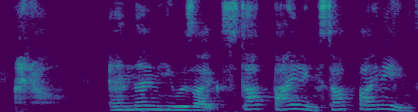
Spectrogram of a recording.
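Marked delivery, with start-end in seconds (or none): 2.3-4.2 yelling, shouting. Retelling how he yelled at the two fighting: imitating Graham yelling. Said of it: "he started yelling at us".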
